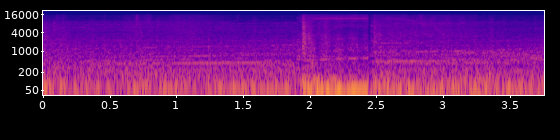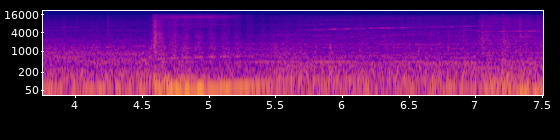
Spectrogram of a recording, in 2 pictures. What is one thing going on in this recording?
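A motorbike engine roars at high speed, its pitch rising and falling.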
